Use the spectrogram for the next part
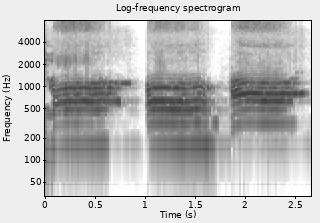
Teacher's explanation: ह अ आ कहां से बोला जा रहा है कंठ से बोला जा रहा है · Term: कंठ वर्ण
